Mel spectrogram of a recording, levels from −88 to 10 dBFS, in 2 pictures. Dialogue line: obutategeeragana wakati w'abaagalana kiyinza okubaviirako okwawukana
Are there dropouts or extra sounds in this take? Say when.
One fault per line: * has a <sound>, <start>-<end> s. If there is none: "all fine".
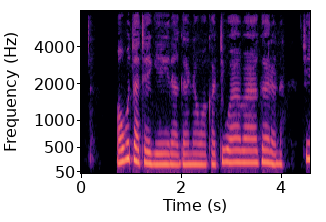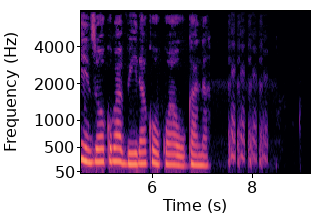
* has a laugh, 7.5-8.3 s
